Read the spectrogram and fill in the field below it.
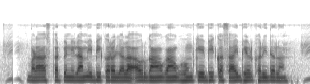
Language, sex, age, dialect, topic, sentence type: Bhojpuri, male, 25-30, Western, agriculture, statement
